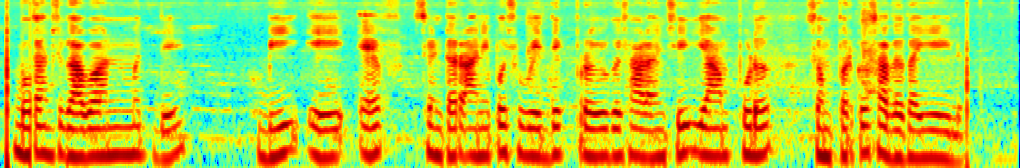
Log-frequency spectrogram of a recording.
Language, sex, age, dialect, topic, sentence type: Marathi, male, 25-30, Standard Marathi, agriculture, statement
